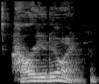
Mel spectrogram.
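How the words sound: It is said earnestly, as a caring question. It is a real question inviting a deeper answer. "And you know that means something different. Same words, slightly different inflection"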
